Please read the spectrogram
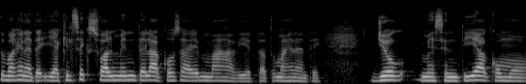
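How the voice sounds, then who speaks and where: A woman speaks at a fairly quick pace with fairly even intonation. Her medium-pitched voice comes through a very clean recording with a silent background. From Guinea-Bissau, raised from childhood in Seville. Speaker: teacher and actress. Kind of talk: interview conversation. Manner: hesitant, many restarts.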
